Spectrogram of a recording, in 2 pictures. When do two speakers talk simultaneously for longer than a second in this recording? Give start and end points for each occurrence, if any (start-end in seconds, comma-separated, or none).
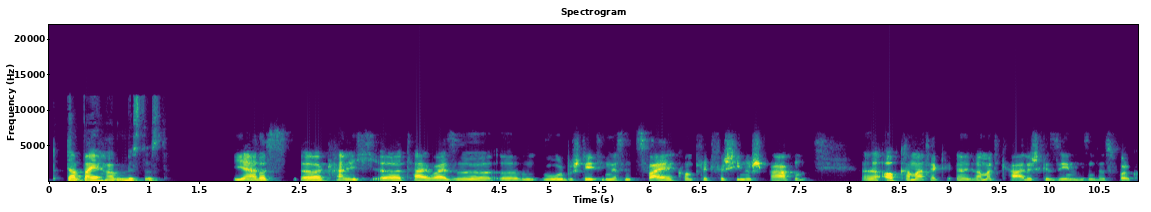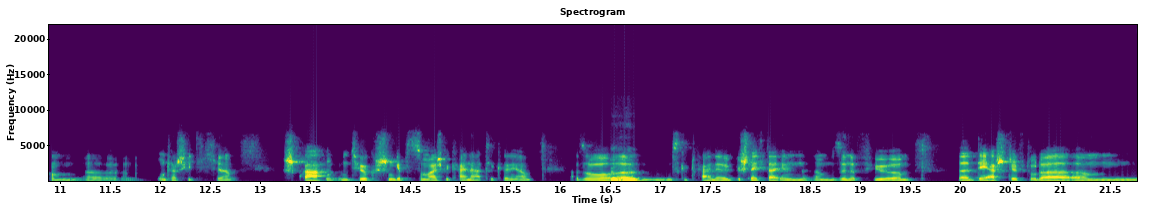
none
